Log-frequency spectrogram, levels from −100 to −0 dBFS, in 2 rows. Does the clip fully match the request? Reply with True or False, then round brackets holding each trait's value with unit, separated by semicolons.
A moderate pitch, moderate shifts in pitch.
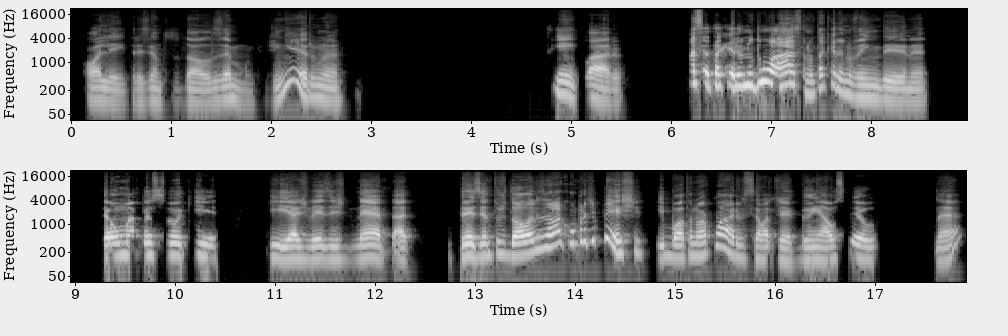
False (150 Hz; 6.4 semitones)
